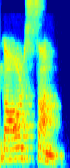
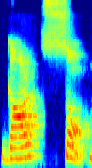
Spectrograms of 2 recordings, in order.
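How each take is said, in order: First: The word ends with a fully pronounced N sound. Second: The word ends in a slight nasal vowel sound. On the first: The speaker calls it wrong. "We don't want to say gar son" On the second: The speaker calls it right. "We want to say a slight sound, ... between O and N"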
